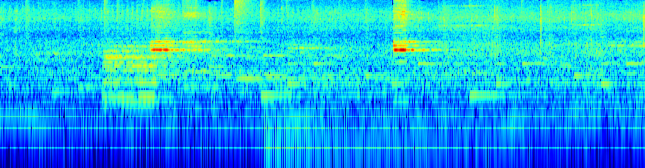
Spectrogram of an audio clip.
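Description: Street traffic under music: a vehicle's deep engine rumble sets in partway through and holds steady, with a short, high, horn-like toot about two-thirds of the way in.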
